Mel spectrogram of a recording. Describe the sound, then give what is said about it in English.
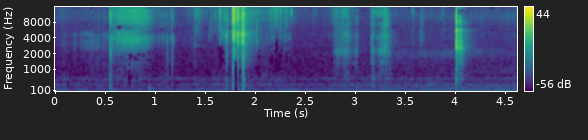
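The screw-top lid of a bottle of lemonade made to a recipe over 100 years old is twisted open after the bottle was upended, giving a soft scraping rasp followed by two sharp, crisp cracks as the seal breaks, with quiet pauses between and no talking. “It's a screw top lid.”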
